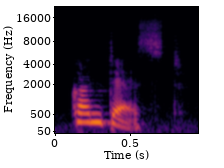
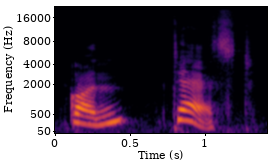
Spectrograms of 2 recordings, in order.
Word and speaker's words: contest: You can either put a stress on the first syllable or the second, which would be as follows: contest, contest. The word with a stress on the first syllable is a noun. That means a competition. The word with a stress on the second syllable is a verb. That means to oppose.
